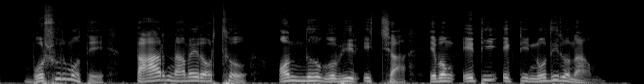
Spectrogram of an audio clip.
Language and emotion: Bengali, neutral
